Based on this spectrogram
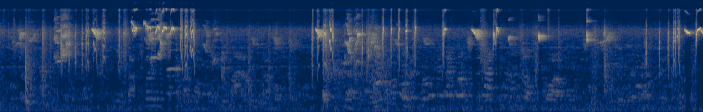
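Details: Black sunbird, speckled and singing steadily, fast dense chatter intended to provoke reluctant birds into song; long runs of high, rapid twittering and squeaky trills, broken by a short pause midway.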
